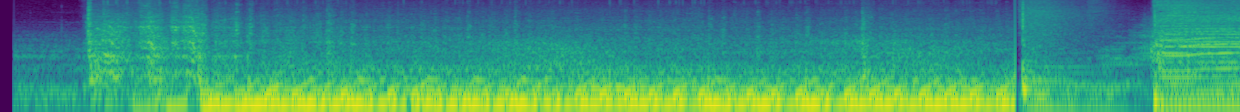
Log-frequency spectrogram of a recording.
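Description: Motorcycle engine starting and then running with a loud, uneven low rumble. It fades a little after five seconds, and electric-guitar music comes in just before the end.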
